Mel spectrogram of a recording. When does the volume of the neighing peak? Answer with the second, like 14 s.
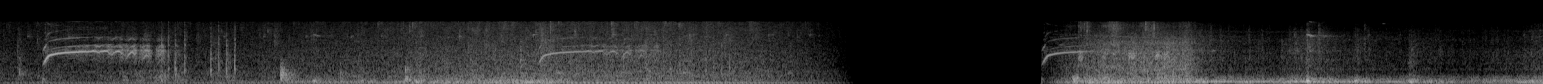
1 s.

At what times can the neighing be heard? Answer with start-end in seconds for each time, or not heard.
0.4-2.4, 5.3-7.1, 10.4-10.9.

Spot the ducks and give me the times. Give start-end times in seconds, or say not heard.
10.7-11.7.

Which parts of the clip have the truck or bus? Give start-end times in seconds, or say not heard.
2.5-5.8, 10.5-15.4.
